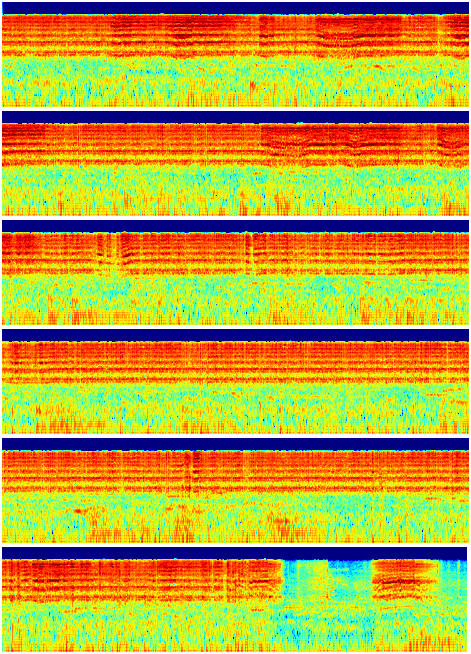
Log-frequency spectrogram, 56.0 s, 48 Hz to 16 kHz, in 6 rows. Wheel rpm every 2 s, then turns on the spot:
230, 230, 230, 230, 230, 240, 240, 220, 230, 230, 220, 230, 230, 220, 230, 230, 240, 240, 230, 230, 230, 230, 230, 230, 230, 200, 30, 60.
52-54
